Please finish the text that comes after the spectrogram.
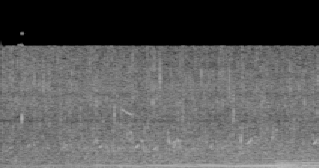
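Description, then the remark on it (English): Steady, gentle flowing water of a calm river runs continuously, with a soft rushing texture that swells slightly toward the end, alongside a faint sustained tonal hum; the river crosses the town of Valtopina. “So we glide down the slopes of the Subasio mountain and reach the town of Valtopina, crossed by the river that becomes calm and contemplative with its amazing views over its banks.”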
